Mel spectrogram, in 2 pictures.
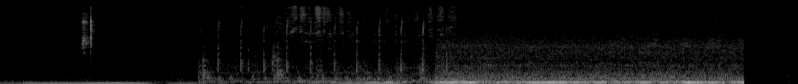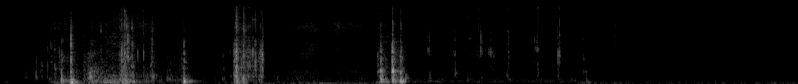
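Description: A loud, noisy sound with a low hum cuts off suddenly. It is followed by scattered clicks, knocks, light metallic rattles and scrapes as an aluminium knife case and its foam inserts are handled on a workbench.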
